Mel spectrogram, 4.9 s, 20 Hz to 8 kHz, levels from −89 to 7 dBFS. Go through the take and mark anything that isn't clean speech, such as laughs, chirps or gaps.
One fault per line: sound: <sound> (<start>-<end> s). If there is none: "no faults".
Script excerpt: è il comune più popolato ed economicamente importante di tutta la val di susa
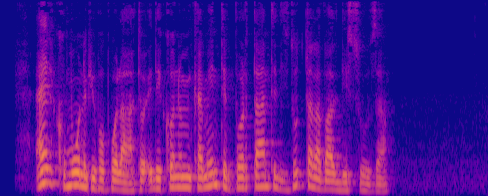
no faults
